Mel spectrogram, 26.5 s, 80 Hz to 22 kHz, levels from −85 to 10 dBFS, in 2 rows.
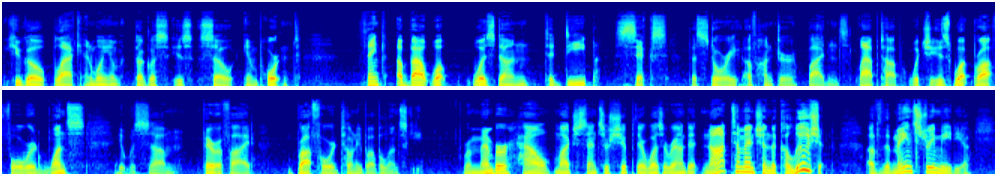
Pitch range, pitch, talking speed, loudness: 90-115 Hz, 100 Hz, 120 wpm, -26 LUFS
